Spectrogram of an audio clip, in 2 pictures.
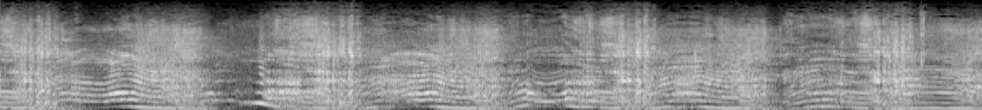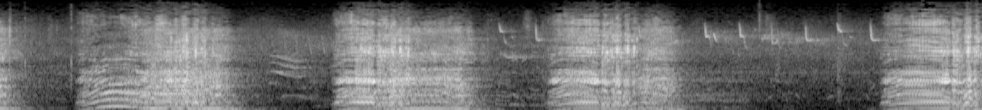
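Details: Lion roaring in a long sequence: powerful drawn-out roars giving way to a string of shorter grunts that gradually space out and fade, with a brief higher squeak near the end.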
